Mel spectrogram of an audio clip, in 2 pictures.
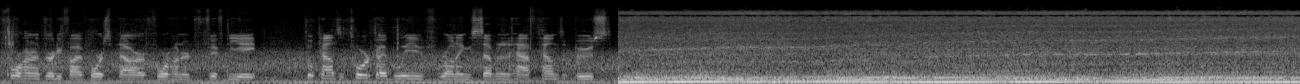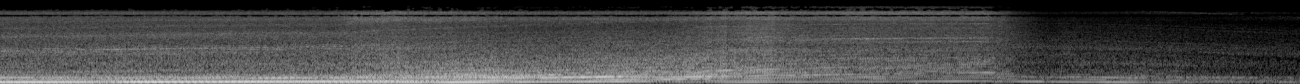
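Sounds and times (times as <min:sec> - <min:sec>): engine running on dyno: 0:06.2 - 0:26.0
faint rising whine: 0:06.2 - 0:26.0.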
